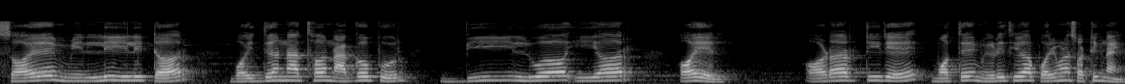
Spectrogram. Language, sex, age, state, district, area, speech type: Odia, male, 18-30, Odisha, Jajpur, rural, read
